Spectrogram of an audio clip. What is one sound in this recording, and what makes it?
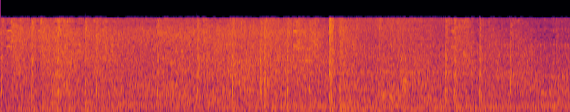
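A motorboat engine roars nearby.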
